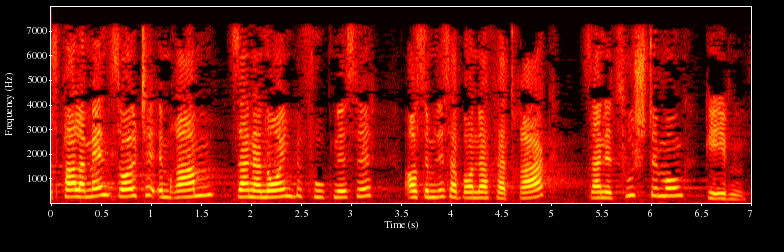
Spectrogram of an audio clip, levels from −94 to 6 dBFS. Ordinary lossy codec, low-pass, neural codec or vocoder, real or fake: MP3, 64 kbps; 7.2 kHz; none; real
